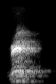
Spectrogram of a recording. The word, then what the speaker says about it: read: Read es la forma base. Pero en pasado la pronunciación cambia. Red, como te digamos rojo en inglés.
